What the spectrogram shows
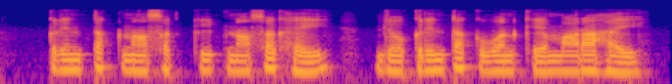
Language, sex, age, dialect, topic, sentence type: Magahi, male, 60-100, Western, agriculture, statement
